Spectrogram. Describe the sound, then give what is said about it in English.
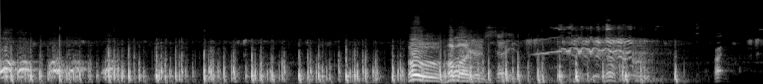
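A horse grazing beside a trail whinnies loudly, a shrill, quavering neigh lasting a couple of seconds, preceded by a steady run of clip-clopping hoofbeats. “A horse grazing beside the trail.”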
